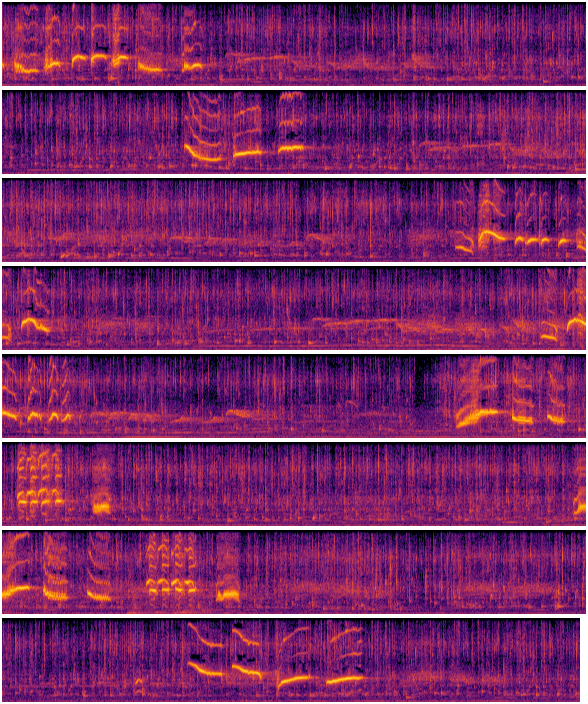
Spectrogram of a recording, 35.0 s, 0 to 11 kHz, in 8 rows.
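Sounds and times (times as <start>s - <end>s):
thrush singing whistled notes: 0.0s - 2.5s, 5.7s - 6.8s, 12.0s - 13.6s, 15.4s - 19.5s, 20.9s - 22.8s, 26.2s - 28.1s, 31.6s - 33.5s.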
